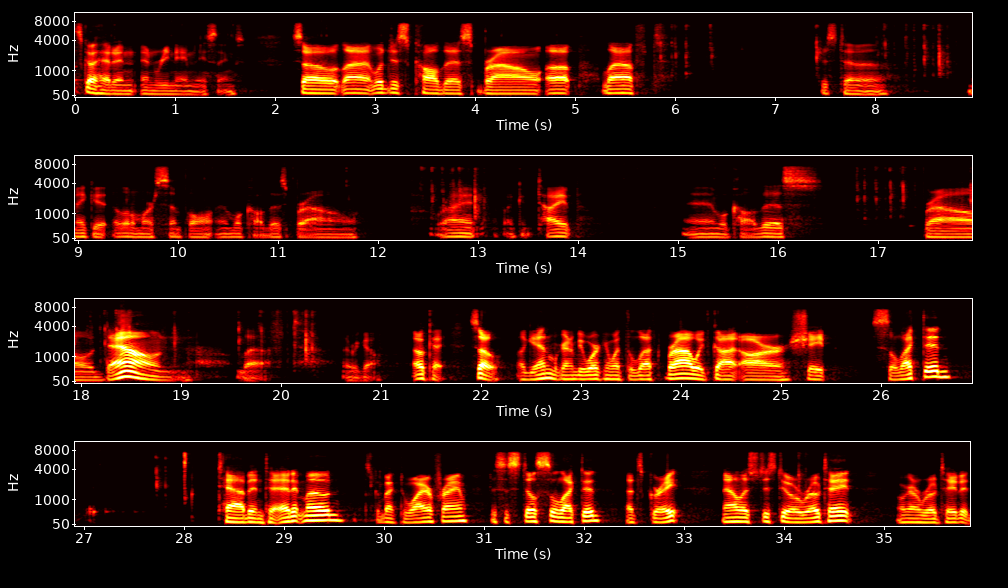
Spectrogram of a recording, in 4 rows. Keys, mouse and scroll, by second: 0.9 click, 1.5 click, 2.3 click, 10.2 click, 11.0 click, 12.3 BackSpace, 14.4 click, 15.2 click, 24.6 click, 27.1 click, 27.7 Tab, 29.8 z, 34.1 r.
